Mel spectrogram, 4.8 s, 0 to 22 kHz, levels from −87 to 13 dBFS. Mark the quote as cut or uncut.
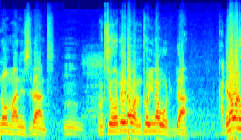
uncut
